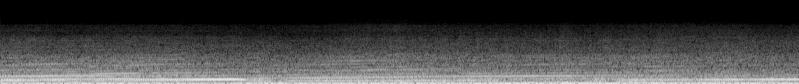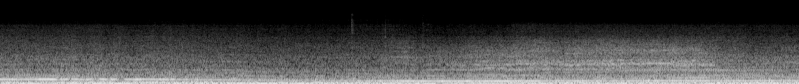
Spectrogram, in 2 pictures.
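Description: Mercedes 190E 2.5-16's 16-valve inline-four pulling hard on track, heard from inside the cabin. The engine note climbs, drops sharply at an upshift about two and a half seconds in, climbs again in the middle and eases off before holding steady, over steady road and wind noise.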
